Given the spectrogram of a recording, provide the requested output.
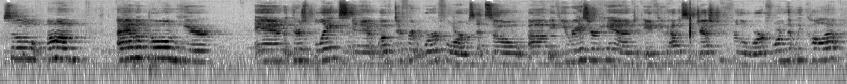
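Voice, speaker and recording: A woman's voice: high voice, fairly even intonation, normal speed, close to an everyday voice. A woman voicing a timid, anxious, gloomy young anime character at a cosplay panel, hesitant and fretful. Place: convention panel room on handheld PA mic, filmed from afar. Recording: echoey room, far mic, noisy.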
